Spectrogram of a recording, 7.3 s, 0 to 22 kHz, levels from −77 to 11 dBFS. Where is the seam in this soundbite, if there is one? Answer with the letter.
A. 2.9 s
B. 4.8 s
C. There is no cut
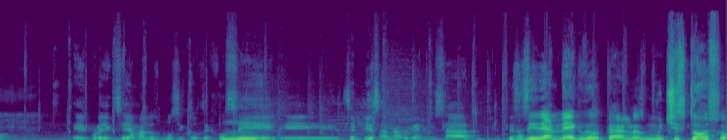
B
